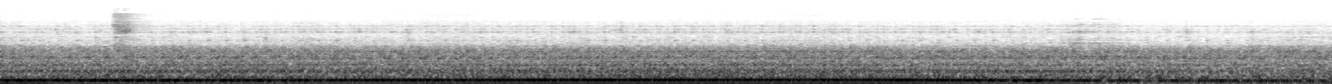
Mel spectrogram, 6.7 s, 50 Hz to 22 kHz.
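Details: 1982 Chevy Blazer 6.2 diesel just after a cold start at about 20°F, about 40 psi oil pressure, charging fine: steady, even idle with a low drone, no knocks, misses or hunting; normal diesel idle.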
